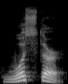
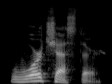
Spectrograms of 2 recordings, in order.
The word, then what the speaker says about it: Worcester: Louisville number three uh Worcester Mass a lot of people would read that Worchester it's Worcester it's Worcester Nicole a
